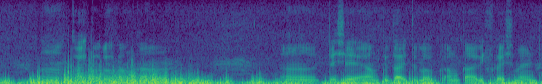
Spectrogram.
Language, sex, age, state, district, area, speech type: Goan Konkani, male, 18-30, Goa, Sanguem, rural, spontaneous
